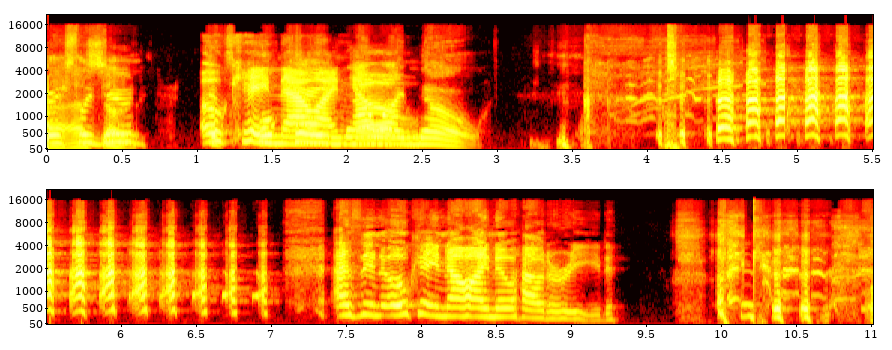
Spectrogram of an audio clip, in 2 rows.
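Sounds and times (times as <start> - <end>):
person laughing hard: 3.4 - 7.0, 10.0 - 11.0.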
